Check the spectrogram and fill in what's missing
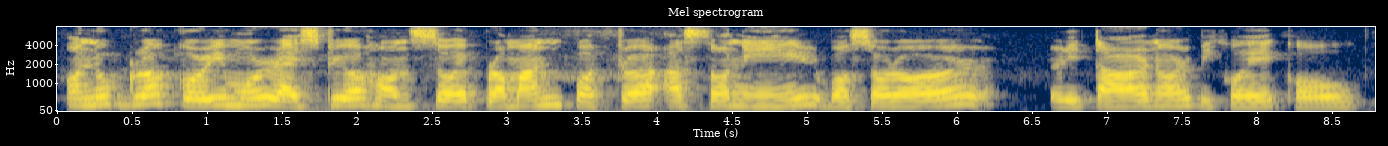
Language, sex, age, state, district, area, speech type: Assamese, female, 18-30, Assam, Dibrugarh, rural, read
